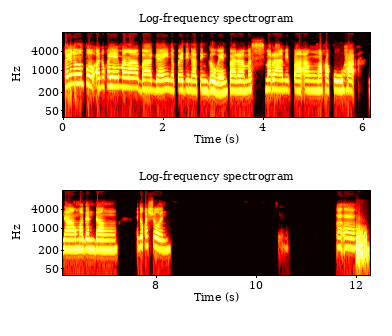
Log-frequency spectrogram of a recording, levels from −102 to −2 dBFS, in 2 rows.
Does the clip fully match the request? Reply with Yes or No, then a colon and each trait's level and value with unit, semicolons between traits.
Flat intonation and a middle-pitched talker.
No: narrow, 2.3 semitones; high, 235 Hz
